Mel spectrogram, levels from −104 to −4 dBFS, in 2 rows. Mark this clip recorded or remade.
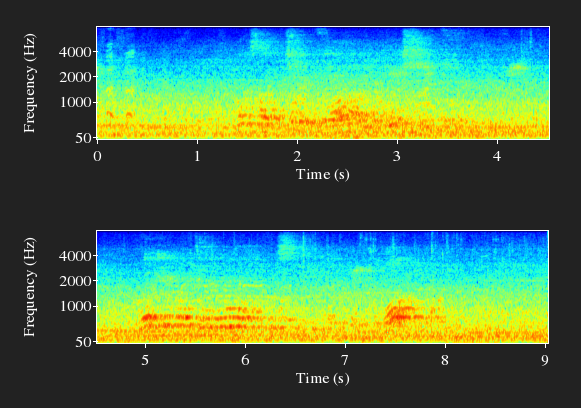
recorded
